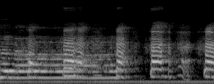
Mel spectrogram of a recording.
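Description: Baby laughing and squealing with excitement: one long held squeal for the first second or so, then two short squeals.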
